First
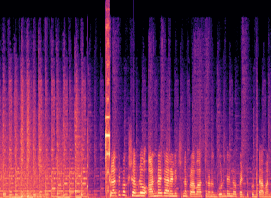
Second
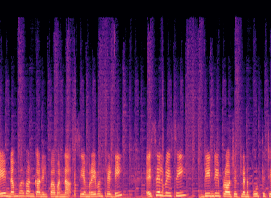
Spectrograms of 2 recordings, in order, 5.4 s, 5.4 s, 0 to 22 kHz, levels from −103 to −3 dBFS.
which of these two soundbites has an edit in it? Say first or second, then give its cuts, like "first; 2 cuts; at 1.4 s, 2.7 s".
first; 1 cut; at 1.5 s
